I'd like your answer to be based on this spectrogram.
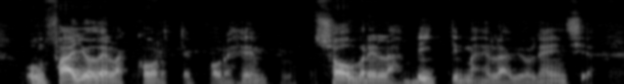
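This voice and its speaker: A man speaks with a Caribbean Colombian accent. His pitch is fairly low. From Valledupar, Colombian Caribbean. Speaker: jurist, former constitutional court magistrate. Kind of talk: interview answer.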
